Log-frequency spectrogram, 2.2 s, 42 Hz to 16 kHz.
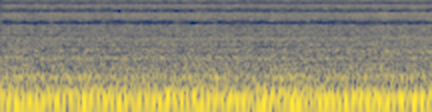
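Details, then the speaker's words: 2010 GMC Savana 1500 4.3 V6 with no-start/no-spark complaint after PCM replacement, scoping ignition module supply and drivers: steady, even low rumble without stumbles, knocks or surging; engine idling smoothly, fault not reproducing. "So all three signals look the same and look good to me. Engine is running okay."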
